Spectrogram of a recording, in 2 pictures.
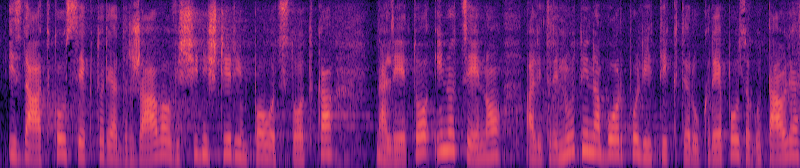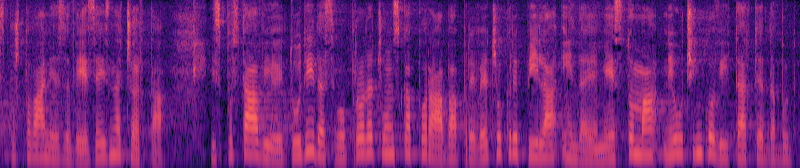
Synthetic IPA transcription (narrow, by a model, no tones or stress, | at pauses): izd̪aːt̪kɔwseːkt̪ɔɾjad̪əɾʒaːʋaɔʋiʃiniʃt̪iːɾiimpɔwɔt̪st̪oːt̪ka | naleːt̪ɔʔinɔt̪seːnɔa̰ːlit̪ɾɛnuːt̪ninaboɾpɔliːt̪ikt̪ɛɾukɾeːpɔwzaɡɔt̪aːwljaspɔʃt̪ɔʋaːnjɛzaʋeːzɛiznat͡ʃəɾt̪a̰ | ispɔst̪aːʋijɔjɛt̪uːd̪id̪asɛbopɾoɾat͡ʃunskapɔɾaːbapɾɛʋɛt͡ʃɔkɾɛpiːlaʔind̪ajɛmeːst̪ɔmanɛut͡ʃiŋkɔʋiːt̪at̪ɛɾd̪abo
